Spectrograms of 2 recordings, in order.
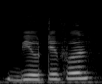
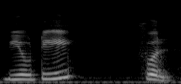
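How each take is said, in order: First: Said in the usual way. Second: beautiful stretched out slowly, each syllable apart. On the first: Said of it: "जैसे". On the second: Shown as a demonstration. Teacher breaking a word into syllables for students, slow. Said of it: "तोड़ के पढ़ते हैं हम".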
